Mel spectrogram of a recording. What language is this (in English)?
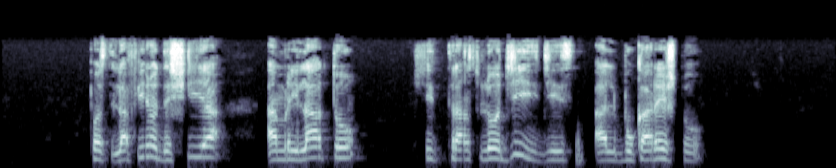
Esperanto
